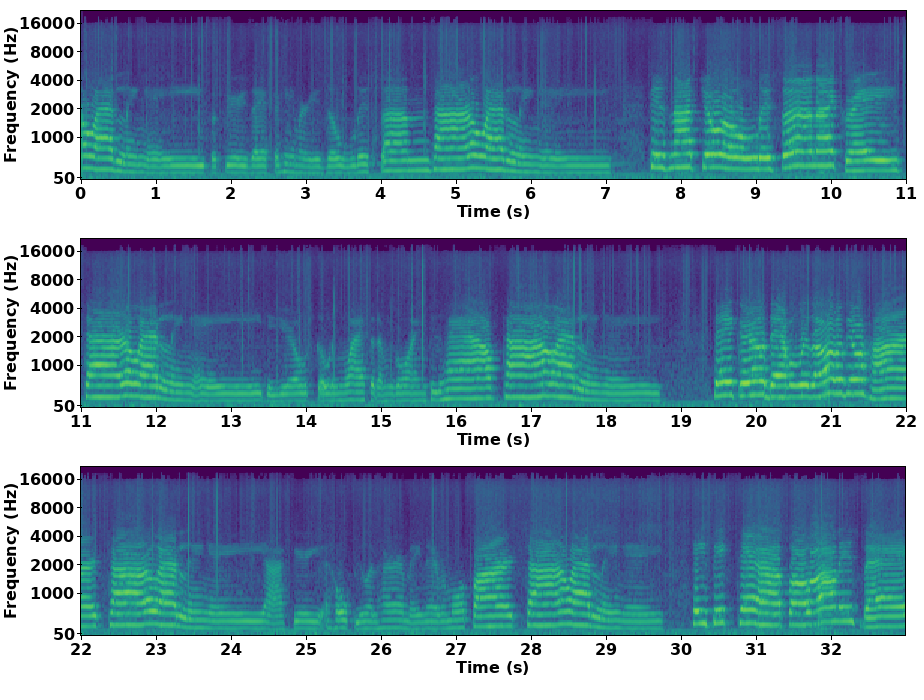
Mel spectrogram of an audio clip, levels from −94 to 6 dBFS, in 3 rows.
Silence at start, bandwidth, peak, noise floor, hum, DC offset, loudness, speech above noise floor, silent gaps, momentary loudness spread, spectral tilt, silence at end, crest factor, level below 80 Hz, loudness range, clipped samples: 0 s; 19 kHz; -4 dBFS; -42 dBFS; none; under 0.1%; -21 LUFS; 21 dB; none; 14 LU; -5 dB/octave; 0 s; 18 dB; -44 dBFS; 10 LU; under 0.1%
